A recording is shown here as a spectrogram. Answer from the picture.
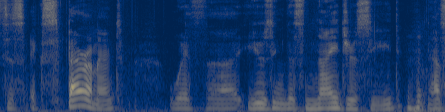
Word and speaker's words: Nyjer: niger and it is by the way grown in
